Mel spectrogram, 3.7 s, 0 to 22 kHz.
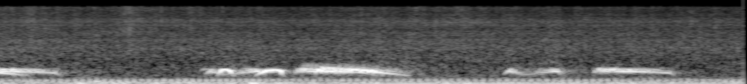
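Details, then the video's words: A spotted dove with shaky legs coos in the 'kèm rước' style: a falling coo, then a pair of quick notes running into a long descending coo, then two more short phrases, over a low hum. "Chú Chim Có Tặt Có Tài , Siêu Phẩm 2024 Kèm Rước Siêu Dầy ( Chim Bị Rẩy Giò )"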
